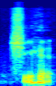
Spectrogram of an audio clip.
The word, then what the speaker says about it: Sheehan: Sheehan.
